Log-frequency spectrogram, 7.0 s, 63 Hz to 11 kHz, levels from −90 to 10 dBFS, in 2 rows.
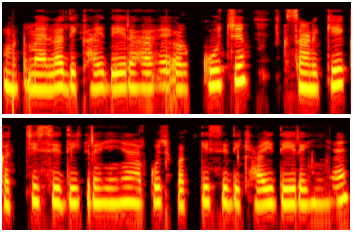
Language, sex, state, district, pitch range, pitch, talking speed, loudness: Hindi, female, Chhattisgarh, Balrampur, 210-230 Hz, 220 Hz, 180 wpm, -19 LUFS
